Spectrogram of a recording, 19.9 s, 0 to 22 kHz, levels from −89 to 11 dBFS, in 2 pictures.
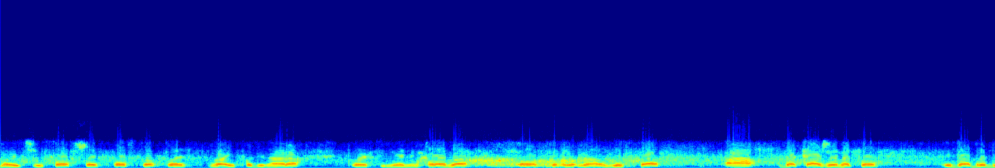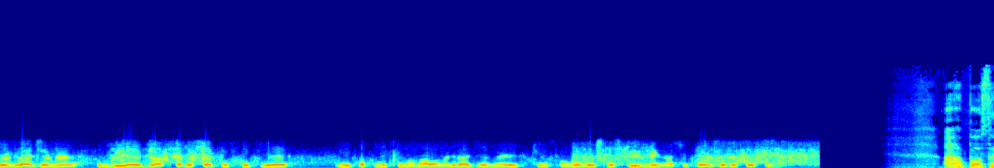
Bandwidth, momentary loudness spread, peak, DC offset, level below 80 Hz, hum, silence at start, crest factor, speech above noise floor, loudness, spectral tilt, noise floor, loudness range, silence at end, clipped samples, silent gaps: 11.5 kHz; 8 LU; -10 dBFS; under 0.1%; -62 dBFS; none; 0 s; 12 dB; 30 dB; -22 LUFS; -6 dB/octave; -51 dBFS; 3 LU; 0 s; under 0.1%; 18.28-18.67 s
